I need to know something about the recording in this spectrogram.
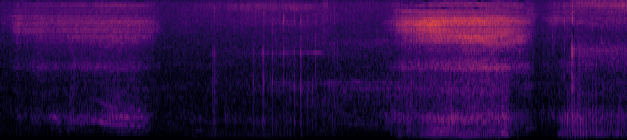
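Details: Slow breaths with a rattling, slightly whistling sound on breathing in; snoring.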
